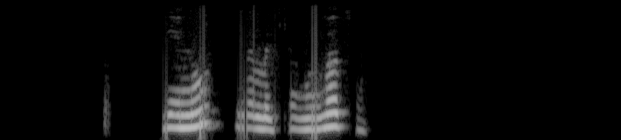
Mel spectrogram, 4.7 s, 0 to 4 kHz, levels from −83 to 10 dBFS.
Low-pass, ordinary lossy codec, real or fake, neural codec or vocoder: 3.6 kHz; MP3, 32 kbps; real; none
